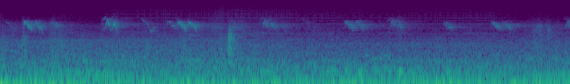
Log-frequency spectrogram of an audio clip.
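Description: A small bird chirping over and over, short high chirps about once or twice a second, over a steady low rumble.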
